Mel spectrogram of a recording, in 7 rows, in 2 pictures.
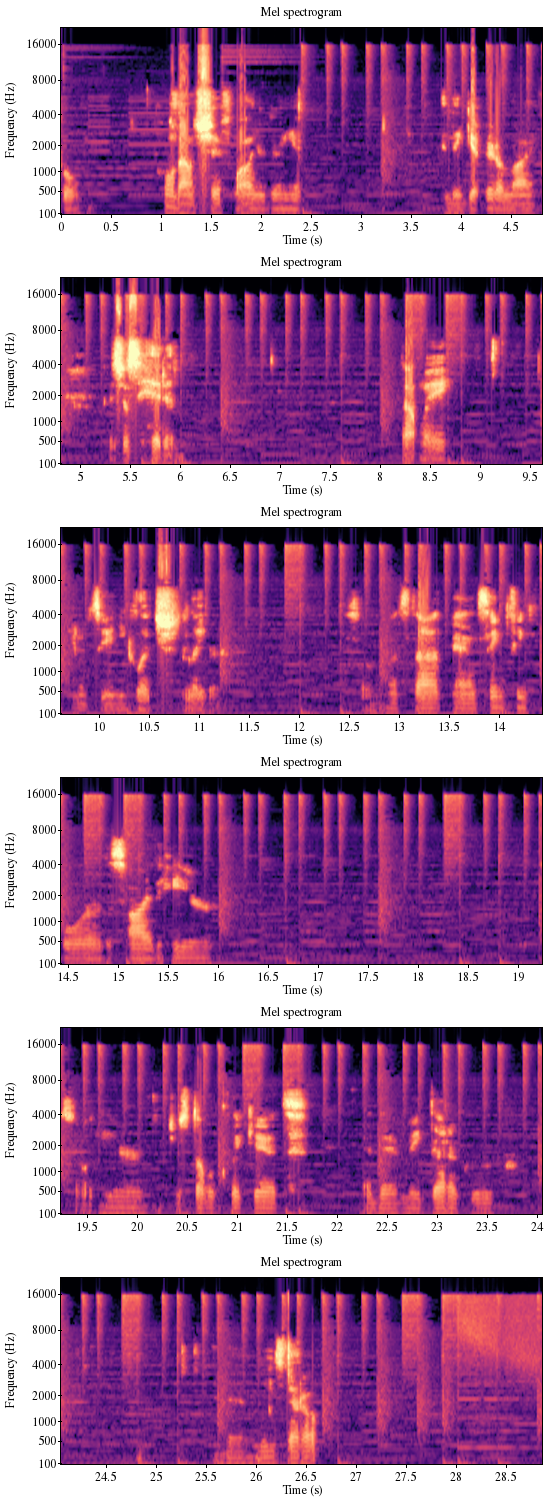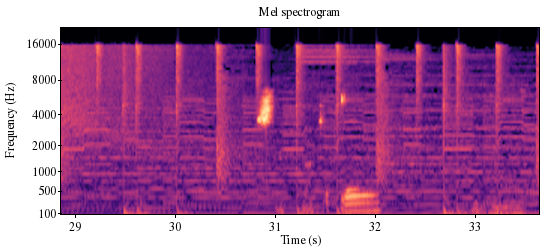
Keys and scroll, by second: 8.9 space, 9.2 Escape, 25.2 Escape, 26.4 m.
